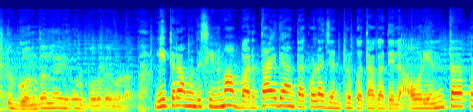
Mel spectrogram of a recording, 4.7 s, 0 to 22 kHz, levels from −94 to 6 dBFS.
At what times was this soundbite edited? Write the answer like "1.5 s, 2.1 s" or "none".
1.4 s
